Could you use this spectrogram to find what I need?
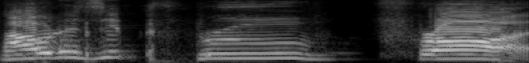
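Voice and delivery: very loud, very high, shrill, furious yell. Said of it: "I'm not yelling at you".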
